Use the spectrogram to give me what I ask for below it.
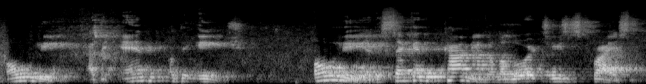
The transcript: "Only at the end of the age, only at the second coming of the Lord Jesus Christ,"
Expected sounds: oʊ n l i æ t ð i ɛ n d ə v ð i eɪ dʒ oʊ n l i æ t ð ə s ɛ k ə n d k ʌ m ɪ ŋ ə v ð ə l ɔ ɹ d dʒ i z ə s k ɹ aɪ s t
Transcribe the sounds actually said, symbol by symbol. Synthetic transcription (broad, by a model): oʊ n l i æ t ð i ɛ n d ə v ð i eɪ dʒ oʊ n l i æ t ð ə s ɛ k ə n d k ʌ m ɪ ŋ ə v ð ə l ɔ ɹ d dʒ i z ə s k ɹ aɪ s t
